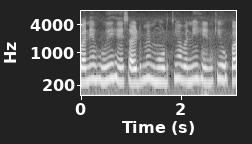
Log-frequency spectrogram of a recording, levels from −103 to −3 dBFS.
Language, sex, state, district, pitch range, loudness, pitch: Hindi, female, Haryana, Charkhi Dadri, 235-270 Hz, -15 LUFS, 250 Hz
